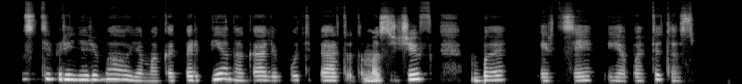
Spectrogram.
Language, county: Lithuanian, Utena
